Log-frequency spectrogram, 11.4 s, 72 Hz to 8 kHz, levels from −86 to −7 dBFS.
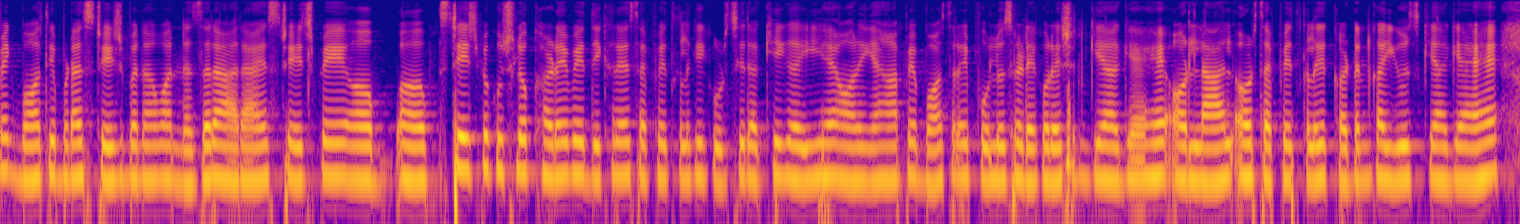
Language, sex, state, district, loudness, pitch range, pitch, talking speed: Hindi, female, Chhattisgarh, Bilaspur, -21 LUFS, 180-195 Hz, 185 Hz, 285 wpm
